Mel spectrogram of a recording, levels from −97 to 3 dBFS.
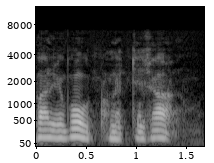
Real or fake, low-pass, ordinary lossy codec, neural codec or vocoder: fake; 7.2 kHz; none; codec, 16 kHz, 16 kbps, FunCodec, trained on Chinese and English, 50 frames a second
